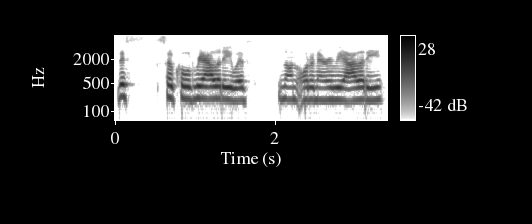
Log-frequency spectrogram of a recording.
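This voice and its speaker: A woman's voice: mid-range voice, completely flat delivery, moderate pace, clean tone, no room sound, highs cut off. A woman who grew up in Italy, a guest on an interview, telling her story in an earnest and reflective way. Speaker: guest, life coach. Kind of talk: interview conversation.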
